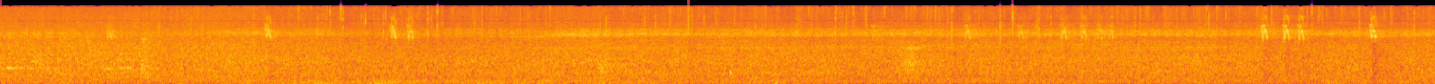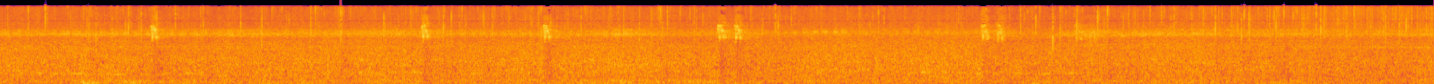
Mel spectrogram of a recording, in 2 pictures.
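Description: Monsoon rain pouring steadily, with a dozen or so sharp taps scattered through it.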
